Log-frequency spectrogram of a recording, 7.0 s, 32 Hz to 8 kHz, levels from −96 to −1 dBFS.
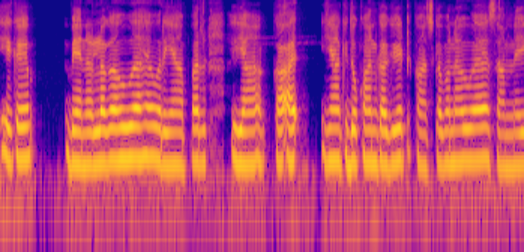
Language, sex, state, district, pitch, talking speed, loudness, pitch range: Hindi, female, Uttar Pradesh, Hamirpur, 235 Hz, 205 wpm, -16 LUFS, 225-245 Hz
